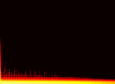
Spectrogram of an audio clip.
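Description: Closing deep bass tone of an electronic intro jingle, fading out steadily to silence.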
